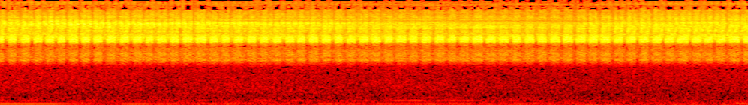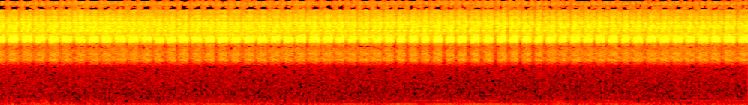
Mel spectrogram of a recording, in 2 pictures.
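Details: Cicadas singing in nature: a dense, unbroken high-pitched buzzing chorus with a fast pulsing shimmer that never pauses, plus a faint low hum underneath.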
